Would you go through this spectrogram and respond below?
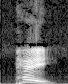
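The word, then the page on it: pei4: tone 4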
